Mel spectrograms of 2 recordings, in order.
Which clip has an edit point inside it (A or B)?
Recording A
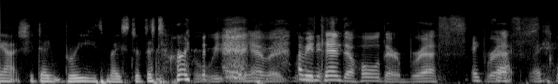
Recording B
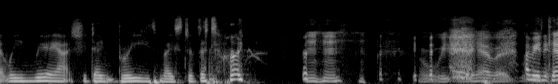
A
